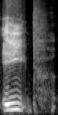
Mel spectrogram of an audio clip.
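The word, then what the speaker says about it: Ypres: So yeah, like EP uh if you've been to E uh in Belgium, it's spelled Y P R E S um but also like Brussels Square as well.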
